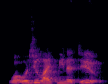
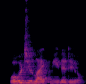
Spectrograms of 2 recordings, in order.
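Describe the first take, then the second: First: Higher, louder robot line that misses; a misjudged, too-lively robot voice; wrong robot voice. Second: Level, even robot voice; steady, calm machine tone; corrected robot voice. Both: Acted. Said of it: "that was probably the wrong voice for the robot".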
